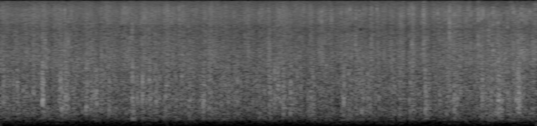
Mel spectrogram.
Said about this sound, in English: the sound of the rain just eases and soothes and relaxes you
